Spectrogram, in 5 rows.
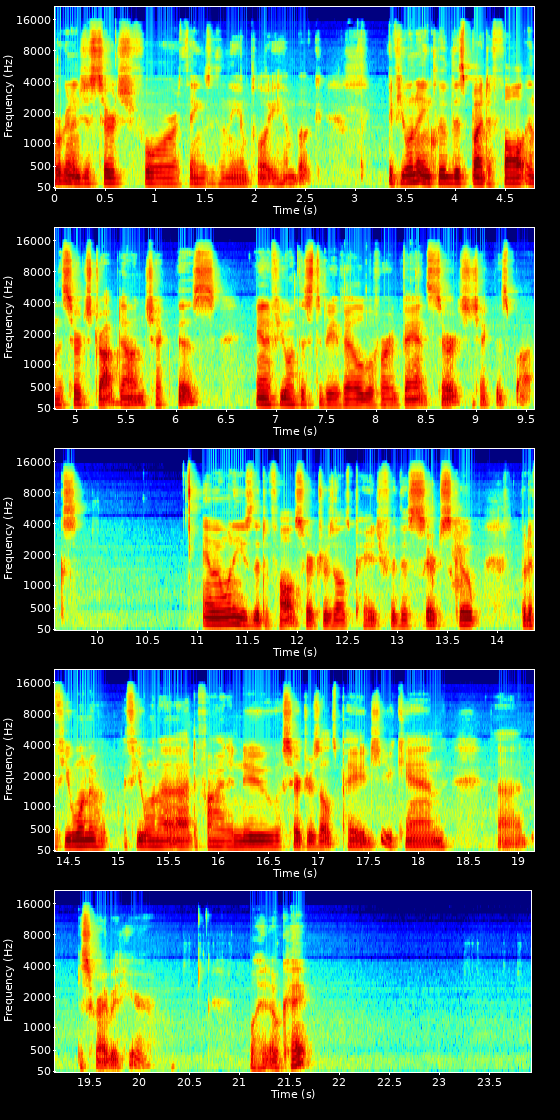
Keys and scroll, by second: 0.0-0.3 typing.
